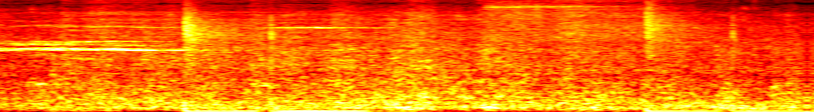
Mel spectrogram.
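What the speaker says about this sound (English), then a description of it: "The trains." Subway trains run on the track through a tunnel, making a loud, steady rumble with metallic wheel squeals and brief clanks, and no voices.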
